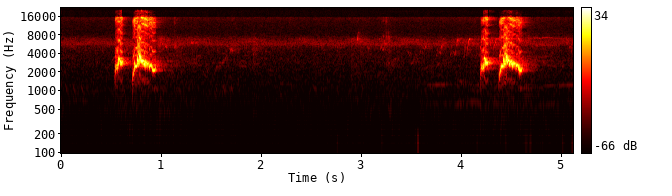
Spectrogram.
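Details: Two identical red-whiskered bulbul calls about three and a half seconds apart, each a quick chirp followed by a richer slurred note, with faint clicks between.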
